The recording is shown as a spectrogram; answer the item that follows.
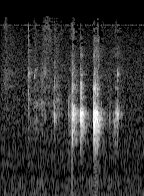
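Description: Screw-top lid of a moisturizer jar being twisted open by hand: a handful of short, light clicks and scrapes, the loudest about a second in.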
